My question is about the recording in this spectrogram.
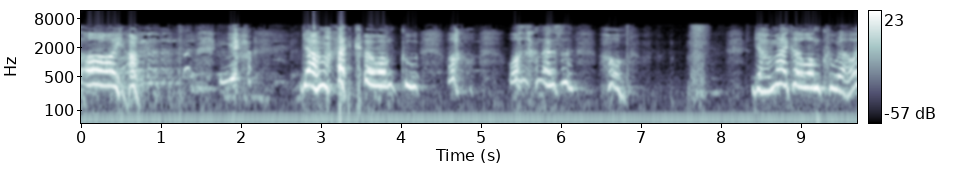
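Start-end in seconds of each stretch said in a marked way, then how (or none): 0.0-4.2 hammed-up wailing into a microphone, loud and high, breaking into laughter; laughing parody of a professional funeral wail; mock mourner wailing. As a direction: imitate a hired mourner crying, half laughing. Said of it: "他说".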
